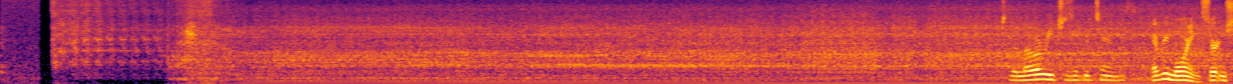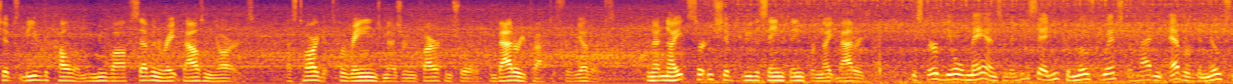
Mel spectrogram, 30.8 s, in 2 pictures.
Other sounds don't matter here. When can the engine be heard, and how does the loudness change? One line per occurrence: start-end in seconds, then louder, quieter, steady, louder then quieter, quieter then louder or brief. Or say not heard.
0.0-30.7 louder.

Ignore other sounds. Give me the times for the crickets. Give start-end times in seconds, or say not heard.
not heard.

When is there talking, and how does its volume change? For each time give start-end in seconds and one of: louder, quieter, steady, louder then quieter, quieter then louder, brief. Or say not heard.
12.5-30.7 steady.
